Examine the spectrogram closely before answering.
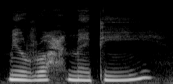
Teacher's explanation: اولئك يئسوا، تو حمزہ پر make sure کی cut off sound who, يئسوا ناٹ يئسوا، يئسوا مر رحمتی، مر ادغام بغیر غنہ کے، تو نون نہیں پڑھا جائے گا، را سے کنیکٹ کریں گے میم کو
